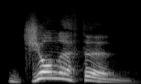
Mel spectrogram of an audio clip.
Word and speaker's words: Jonathan: say this name Jonathan Jonathan the stress is on the first syllable next how do you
